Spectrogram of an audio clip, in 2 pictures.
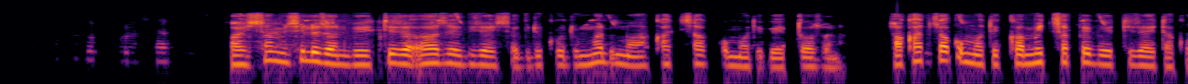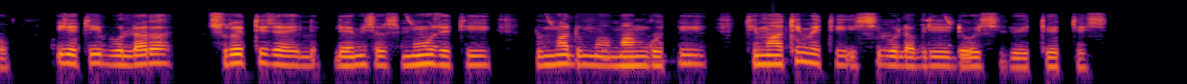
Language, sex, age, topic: Gamo, male, 25-35, agriculture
